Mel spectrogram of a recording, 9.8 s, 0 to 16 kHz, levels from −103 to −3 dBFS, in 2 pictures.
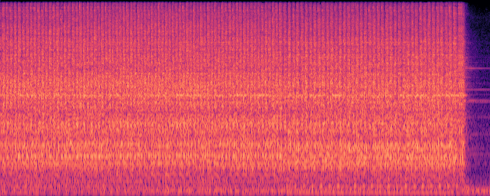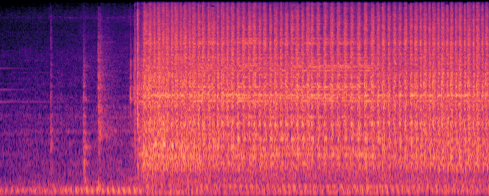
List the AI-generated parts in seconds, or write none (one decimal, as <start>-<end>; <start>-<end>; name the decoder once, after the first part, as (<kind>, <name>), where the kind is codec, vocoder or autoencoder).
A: none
